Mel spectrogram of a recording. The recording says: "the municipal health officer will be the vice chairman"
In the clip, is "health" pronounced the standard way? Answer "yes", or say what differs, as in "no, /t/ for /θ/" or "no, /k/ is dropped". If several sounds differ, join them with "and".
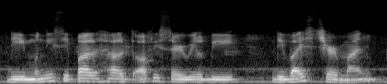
no, /t/ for /θ/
